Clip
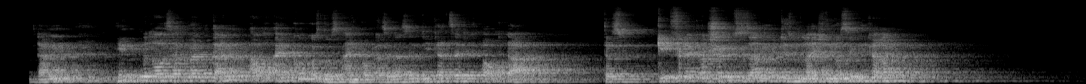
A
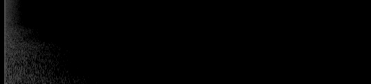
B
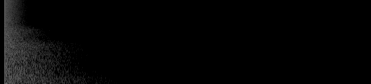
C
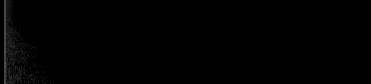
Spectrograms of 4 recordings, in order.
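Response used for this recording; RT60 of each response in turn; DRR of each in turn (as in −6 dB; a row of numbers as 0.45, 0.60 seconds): A; 1.9, 1.8, 1.9 seconds; −4.5, −9.0, 3.0 decibels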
